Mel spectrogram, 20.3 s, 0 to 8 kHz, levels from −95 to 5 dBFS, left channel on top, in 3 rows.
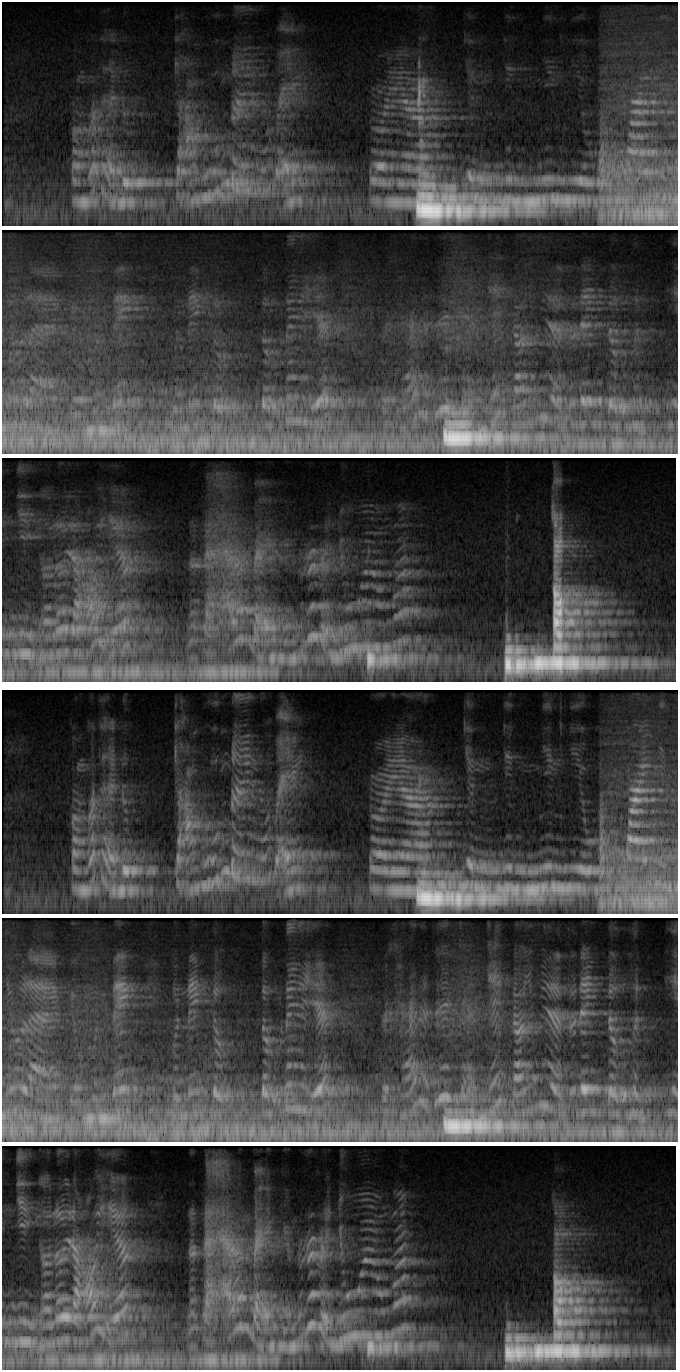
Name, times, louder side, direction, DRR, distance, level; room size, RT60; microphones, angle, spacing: voice 1, 0.7-1.3 1.7-3.0 3.7-4.3 4.6-8.1 8.5-9.0 9.4-10.1 10.5-14.8 15.4-17.6, right 3 dB, 35° right, 6 dB, 0.4 m, -39 dB
voice 2, 4.1-4.6 11.2-11.5 18.5-19.1, left 4 dB, 80° left, 13 dB, 0.3 m, -19 dB
sound 1, 5.9-15.9, equal, 10° left, 0.9 m, -43 dB
5.0 x 4.4 x 5.5 m, 1.3 s
head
